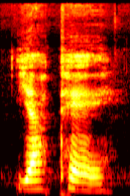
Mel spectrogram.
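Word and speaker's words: Majette: stuff Ma j e t t e is pronounced yate but most folks call her mom jet her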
